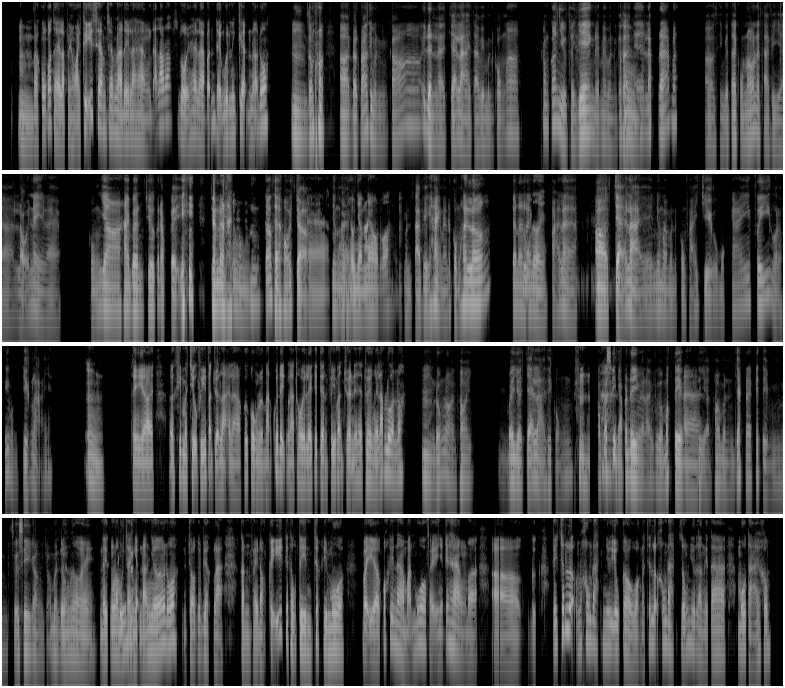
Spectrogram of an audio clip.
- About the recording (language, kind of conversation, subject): Vietnamese, podcast, Bạn có thể chia sẻ một trải nghiệm mua sắm trực tuyến đáng nhớ của mình không?
- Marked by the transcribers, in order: tapping; laughing while speaking: "đúng"; other background noise; laughing while speaking: "kỹ, cho nên là"; chuckle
